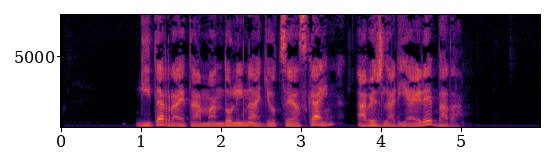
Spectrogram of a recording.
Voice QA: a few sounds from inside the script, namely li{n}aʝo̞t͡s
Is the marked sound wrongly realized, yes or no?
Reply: no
